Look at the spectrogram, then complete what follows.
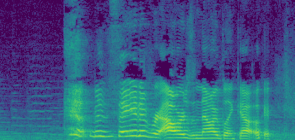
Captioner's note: laughs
